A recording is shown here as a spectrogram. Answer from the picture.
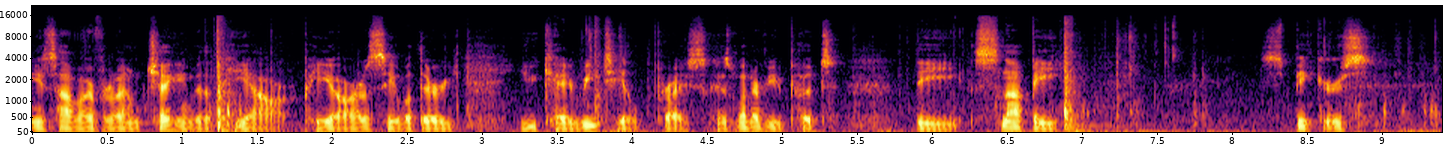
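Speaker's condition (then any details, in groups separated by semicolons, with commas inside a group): No condition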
